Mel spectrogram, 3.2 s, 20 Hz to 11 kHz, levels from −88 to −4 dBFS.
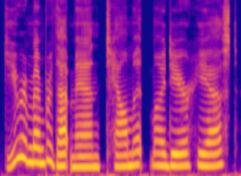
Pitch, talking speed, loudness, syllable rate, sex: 235 Hz, 185 wpm, -15 LUFS, 4.7 syllables/s, female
